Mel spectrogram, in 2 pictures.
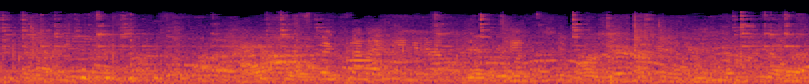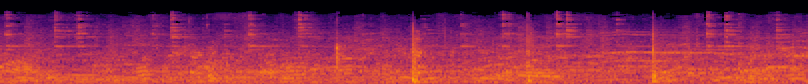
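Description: A crowd of people chatters and calls out loudly in an echoing hall.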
